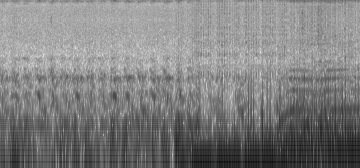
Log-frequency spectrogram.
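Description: A Buick LeSabre's engine cranks briefly and catches, then settles into a louder steady idle hum, close up with no voices.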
